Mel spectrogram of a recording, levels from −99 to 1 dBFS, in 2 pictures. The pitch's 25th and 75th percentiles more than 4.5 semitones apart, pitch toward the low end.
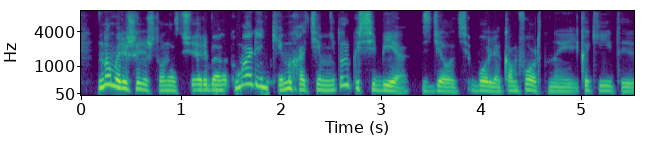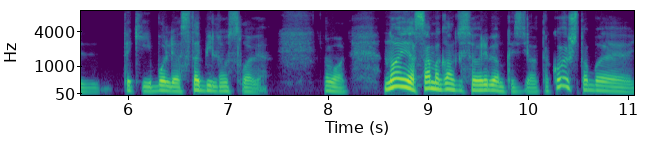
Yes: average, 5.1 semitones; low, 130 Hz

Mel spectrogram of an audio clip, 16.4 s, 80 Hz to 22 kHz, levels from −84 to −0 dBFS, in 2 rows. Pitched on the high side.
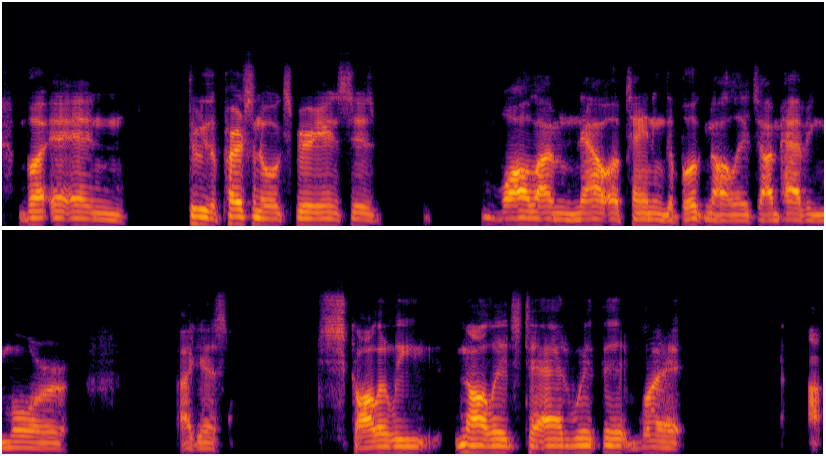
No: low, 110 Hz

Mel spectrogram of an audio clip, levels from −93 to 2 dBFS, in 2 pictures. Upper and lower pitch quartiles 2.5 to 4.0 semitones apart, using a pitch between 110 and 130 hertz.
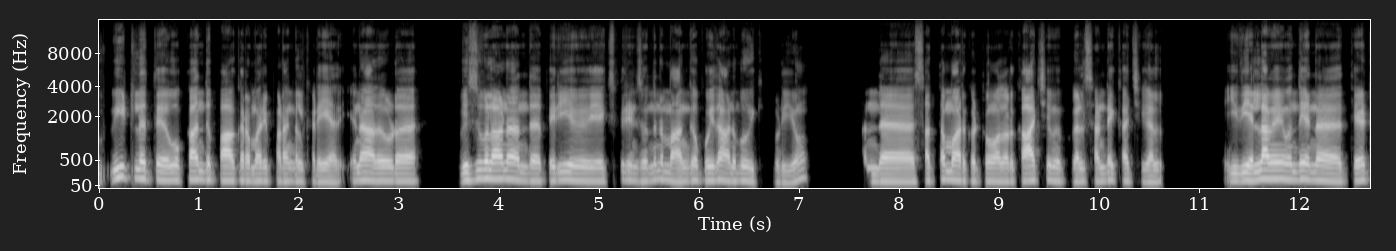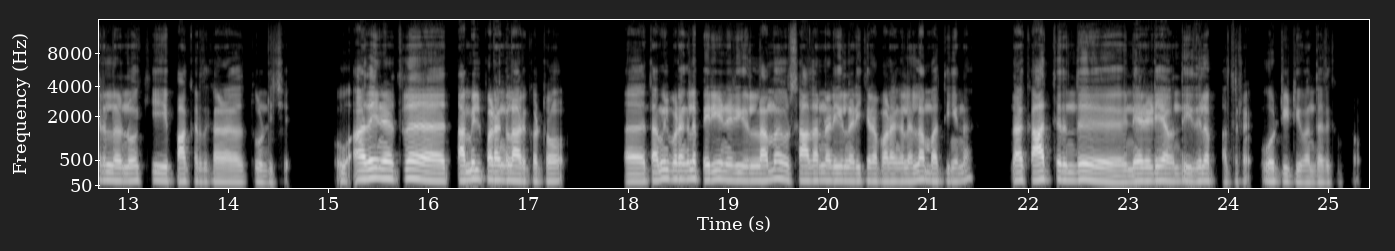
Yes: average, 3.0 semitones; low, 125 Hz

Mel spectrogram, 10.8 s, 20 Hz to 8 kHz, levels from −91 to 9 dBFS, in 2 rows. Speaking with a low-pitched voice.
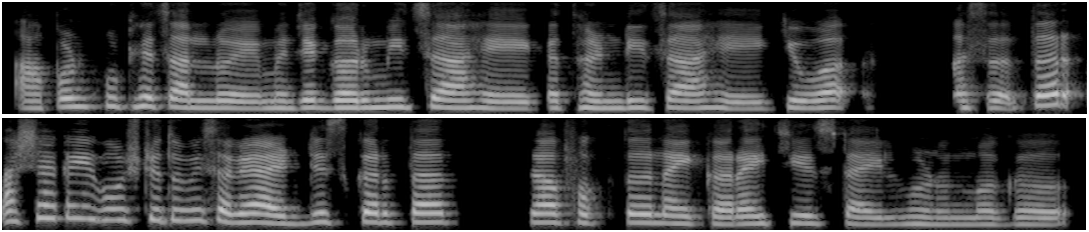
No: high, 200 Hz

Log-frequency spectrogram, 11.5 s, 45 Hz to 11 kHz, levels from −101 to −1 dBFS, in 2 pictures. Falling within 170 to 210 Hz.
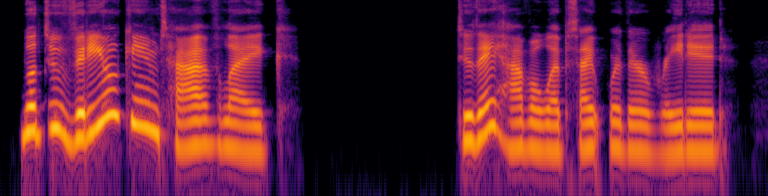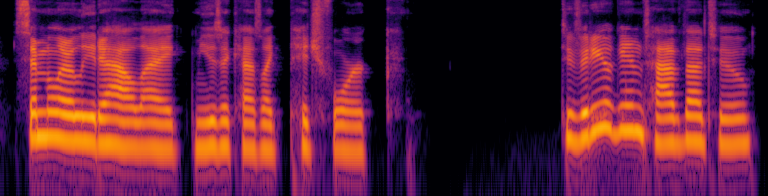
Yes: medium, 185 Hz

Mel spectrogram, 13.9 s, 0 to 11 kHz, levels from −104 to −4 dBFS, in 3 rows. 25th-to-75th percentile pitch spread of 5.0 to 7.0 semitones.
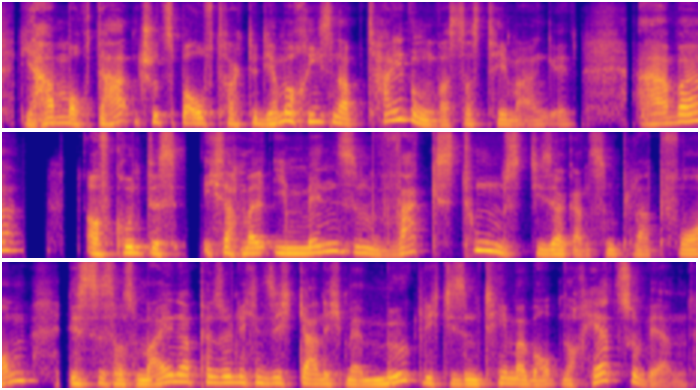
Yes: wide, 5.4 semitones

